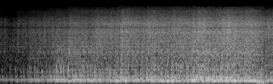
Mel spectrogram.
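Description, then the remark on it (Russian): A sustained drum roll, a tremolo of rapidly alternating single strokes blurring into one continuous rattling rumble that swells slightly louder over its few seconds, with no voices. “Что такое барабанная дробь, вы прекрасно знаете.”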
